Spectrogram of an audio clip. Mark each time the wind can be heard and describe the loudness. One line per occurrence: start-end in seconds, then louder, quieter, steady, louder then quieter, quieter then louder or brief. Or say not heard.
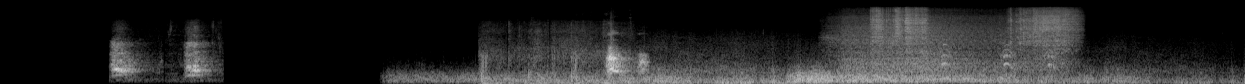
3.8-12.4 louder then quieter.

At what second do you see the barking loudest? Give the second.
6 s.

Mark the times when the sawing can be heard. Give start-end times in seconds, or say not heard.
8.2-10.8.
